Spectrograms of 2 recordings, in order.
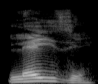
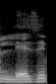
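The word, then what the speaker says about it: lazy: লেইজি। যদি আমরা লেজি বলে থাকি তবে শুদ্ধ উচ্চারণ হবে লেইজি।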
